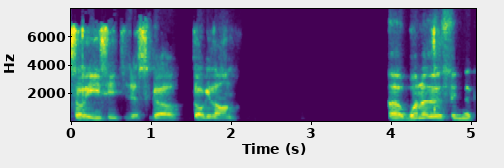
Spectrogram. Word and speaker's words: Dogelon: i don't know so on the first website it was announced as dog a long okay so that's how they want us to pronounce it because doge or dog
